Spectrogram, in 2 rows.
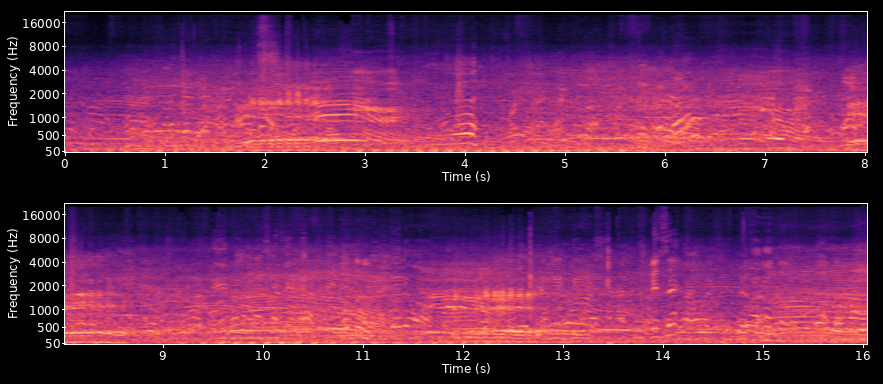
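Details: Market scene on 8 November 2025 with Sahiwal bull calves for sale to a Dhaka farmer: repeated low, bending moos from several cattle recur every few seconds, overlapping loud talk, haggling over prices and background traffic noise.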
